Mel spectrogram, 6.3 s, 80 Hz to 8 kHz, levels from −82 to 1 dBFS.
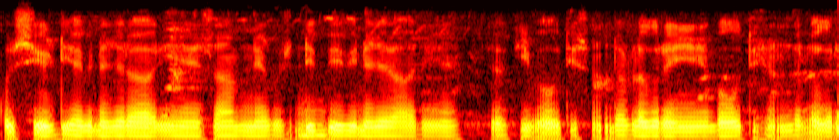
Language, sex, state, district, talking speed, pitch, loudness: Hindi, male, Rajasthan, Bikaner, 275 wpm, 95 Hz, -16 LUFS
